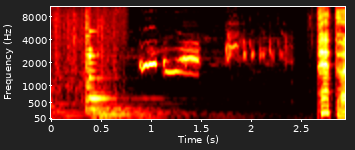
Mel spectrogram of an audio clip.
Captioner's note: birds chirping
